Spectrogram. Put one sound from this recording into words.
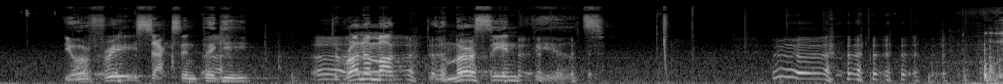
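A man taunts loudly and mockingly, close by.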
